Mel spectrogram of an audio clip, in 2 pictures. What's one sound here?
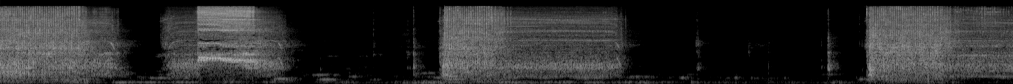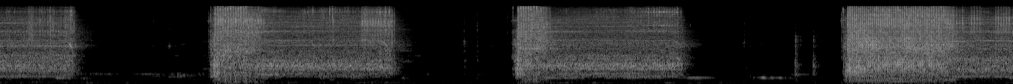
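A pneumatic impact wrench whirs in short bursts, loosening bolts.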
